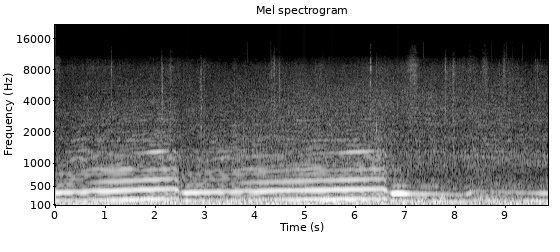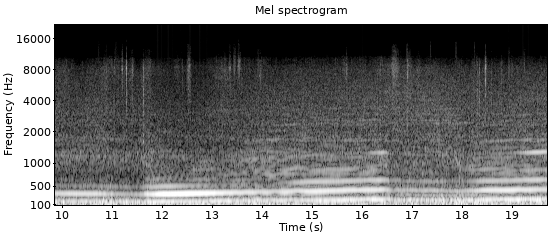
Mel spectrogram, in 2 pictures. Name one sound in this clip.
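A car engine hums steadily, its pitch rising as it speeds up and dropping at each gear change.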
